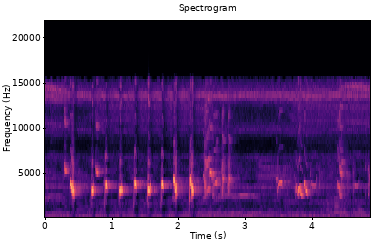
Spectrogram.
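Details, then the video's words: Sooty-headed bulbul, locally kutilang sutra or cucak kurincang, giving lively tembakan shooting-style song: eight crisp, high, whistled chips in quick succession, then quieter scattered twittering notes. "KICAUAN KUTILANG SUTRA SUPER GACOR"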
